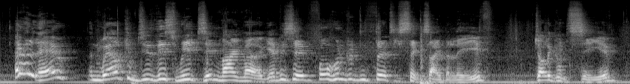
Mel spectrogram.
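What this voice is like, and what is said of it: Odd put-on voice. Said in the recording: “weird voice”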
